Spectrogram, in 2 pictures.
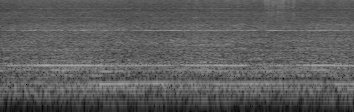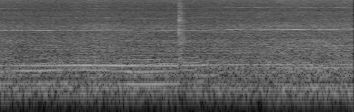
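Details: Hoover fold-away vacuum motor running after motor bearing replacement: steady even roar, constant tone, no dry rumble or rasp; before the repair it had a long wind-down with bearing noise, now much better, bearings healthy.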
